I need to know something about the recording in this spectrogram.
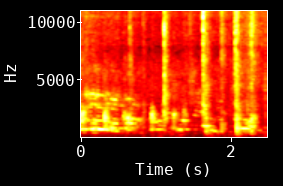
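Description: Faint voices with a few short sharp clicks.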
